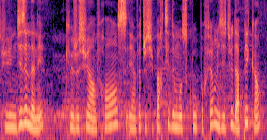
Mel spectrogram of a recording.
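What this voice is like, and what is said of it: Russian-accented French. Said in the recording (French): “quel magnifique accent”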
